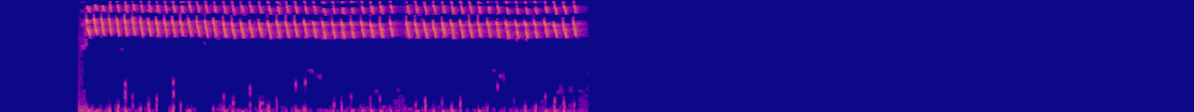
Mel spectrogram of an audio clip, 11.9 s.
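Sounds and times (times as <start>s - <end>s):
bird rapid trill: 0.8s - 5.9s.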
